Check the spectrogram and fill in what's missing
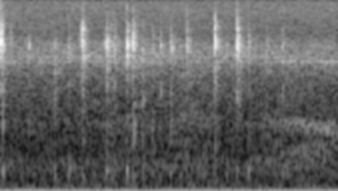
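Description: Fingers typing on a computer keyboard for a photo search: quick, close, irregular key clicks with no talking.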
